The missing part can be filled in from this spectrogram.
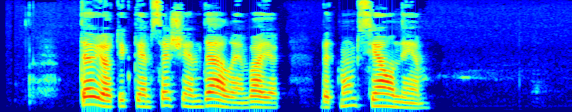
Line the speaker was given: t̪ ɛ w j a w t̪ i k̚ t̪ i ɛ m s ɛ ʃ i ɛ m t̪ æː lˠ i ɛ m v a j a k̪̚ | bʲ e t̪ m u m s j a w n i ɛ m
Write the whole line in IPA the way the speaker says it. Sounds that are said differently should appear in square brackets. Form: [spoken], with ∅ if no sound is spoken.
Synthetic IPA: t̪ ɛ w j a w t̪ i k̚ t̪ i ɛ m s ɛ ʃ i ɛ m [d̪] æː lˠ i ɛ m v a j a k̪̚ | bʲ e t̪ m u m s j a w n i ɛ m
